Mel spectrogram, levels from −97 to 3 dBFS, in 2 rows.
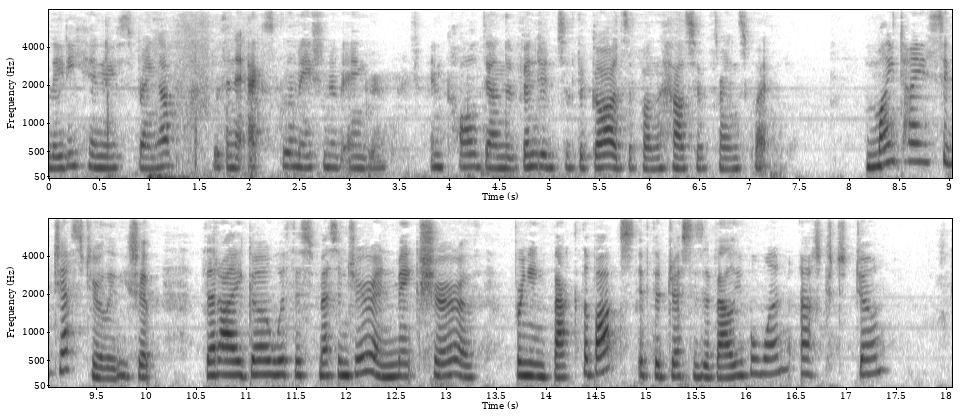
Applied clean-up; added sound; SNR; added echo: none; none; none; none.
